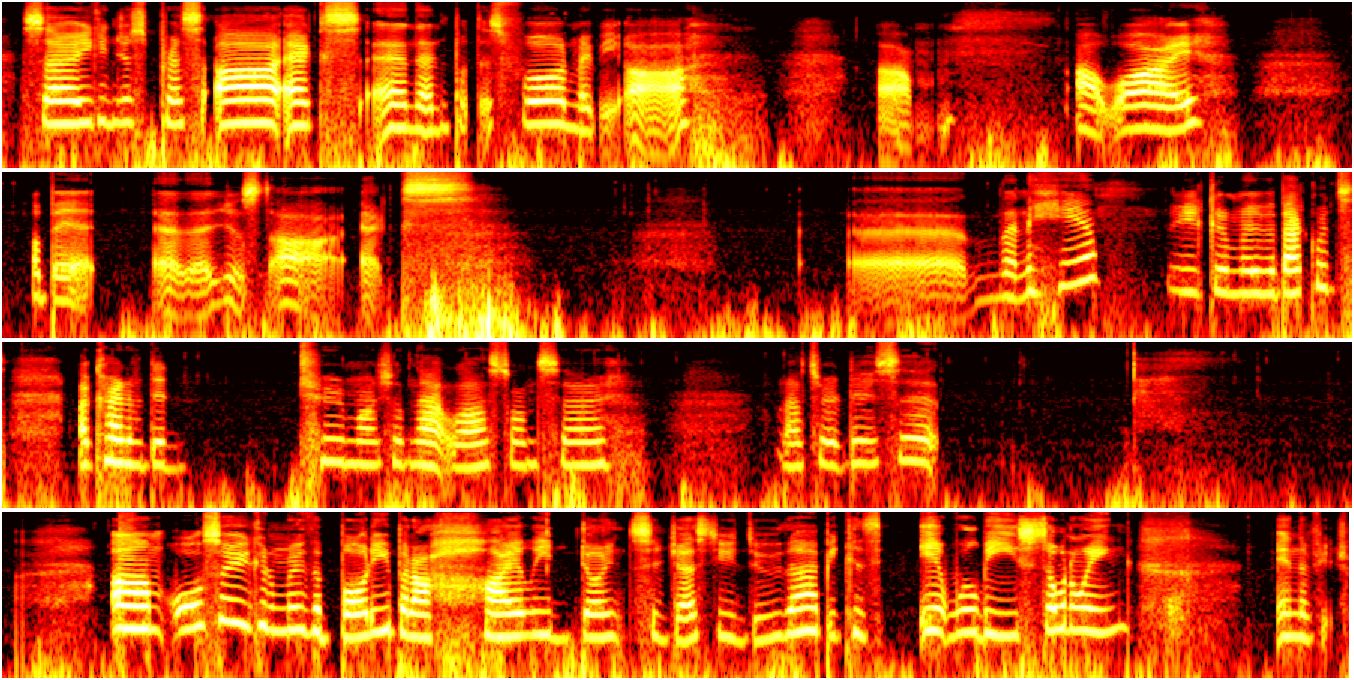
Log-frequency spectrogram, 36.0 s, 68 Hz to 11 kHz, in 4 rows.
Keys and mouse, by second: 1.7-2.1 drag, 2.1 r, 3.7 r, 6.9 r, 8.5 g, 9.1 r, 13.3-15.5 middle drag, 15.5 drag, 15.8-16.2 middle drag, 16.8 middle click, 17.3 g, 18.1 r, 19.2-19.7 drag, 19.3 r, 21.5 r, 22.5-23.6 drag, 24.7 r, 28.1 KP_1, 29.2 r, 34.7-35.9 right drag, 35.1 r.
